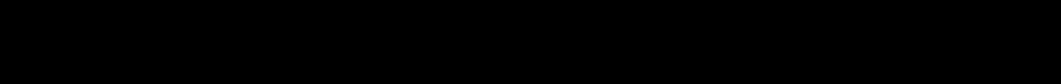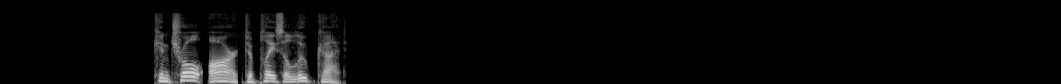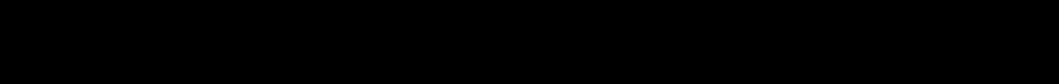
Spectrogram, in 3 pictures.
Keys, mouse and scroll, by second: 1.2 e, 2.7 ctrl+z, 3.6 middle click, 4.5 s, 6.2 KP_1, 6.7 e, 9.7-12.0 scroll up 4, 12.3 ctrl+r, 16.4 ctrl+r, 18.5 Tab, 19.6 Tab, 20.3 1, 20.8 click, 21.1 b, 22.3 g, 28.2 Tab.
